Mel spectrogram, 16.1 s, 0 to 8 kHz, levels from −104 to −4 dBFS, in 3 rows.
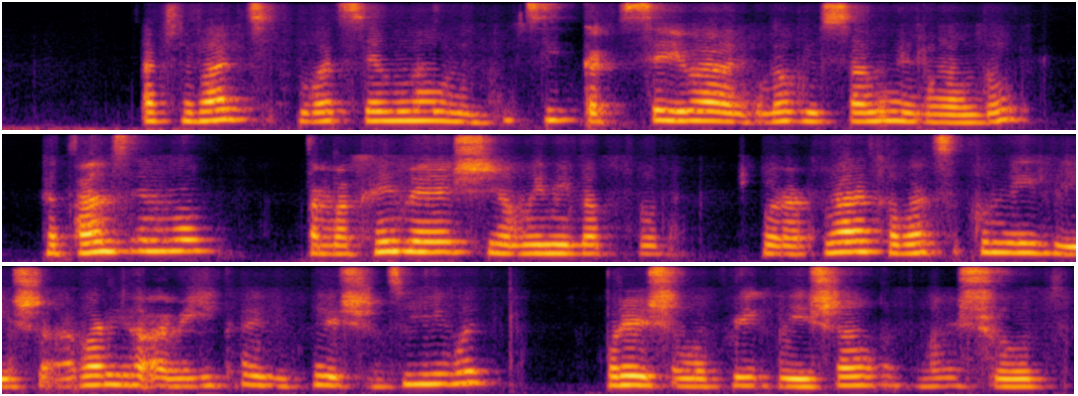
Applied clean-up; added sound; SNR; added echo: neural mask model DeepFilterNet 3.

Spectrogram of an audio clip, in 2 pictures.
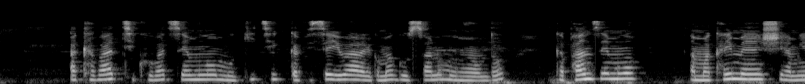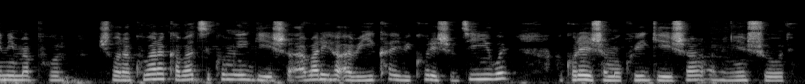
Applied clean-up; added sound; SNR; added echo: none; none; none; none.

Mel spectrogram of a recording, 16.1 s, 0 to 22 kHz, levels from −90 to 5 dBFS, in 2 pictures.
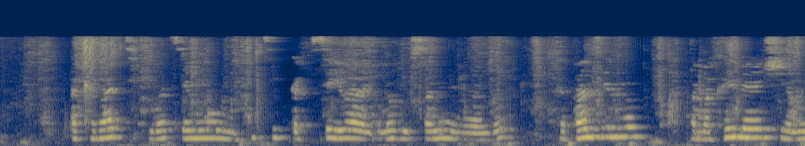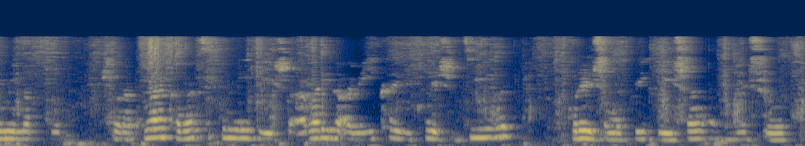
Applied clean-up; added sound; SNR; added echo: classical method WPE with log-MMSE.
